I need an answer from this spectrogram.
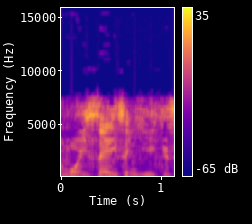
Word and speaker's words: Moisés Henriques: Não adianta se os australianos disserem, não se pronuncia assim, desculpa. O camarada é descendente de portugueses. Eu vou ler Moisés Henriques e acabou. Então não me venham com essa. Eu vou ler Moisés Henriques. É filho de portugueses. Isso, é filho de portugueses, foi batizado por portugueses, então é Moisés Henriques.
